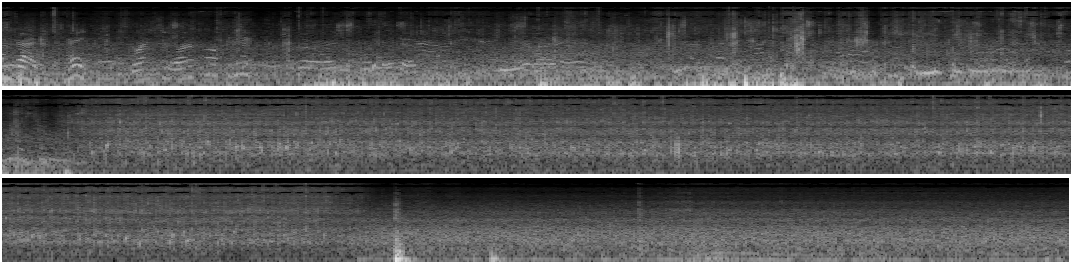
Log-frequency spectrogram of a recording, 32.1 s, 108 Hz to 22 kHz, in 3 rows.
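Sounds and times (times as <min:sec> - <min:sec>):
creek trickling over rocks: 0:08.9 - 0:25.1
loud low thump: 0:25.3 - 0:25.6.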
